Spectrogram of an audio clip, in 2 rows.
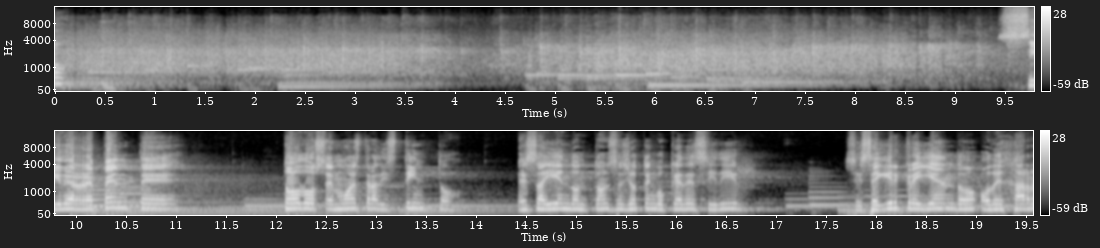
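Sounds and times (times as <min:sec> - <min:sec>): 
speech: 0:00.0 - 0:00.2, 0:09.7 - 0:11.1, 0:12.1 - 0:16.8, 0:17.7 - 0:19.5
audience applause: 0:00.0 - 0:10.1.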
